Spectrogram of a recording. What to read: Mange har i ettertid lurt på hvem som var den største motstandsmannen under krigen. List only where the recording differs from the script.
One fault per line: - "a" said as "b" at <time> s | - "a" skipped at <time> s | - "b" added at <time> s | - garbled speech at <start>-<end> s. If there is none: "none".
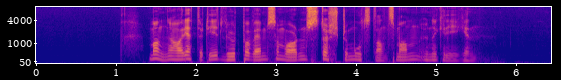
none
